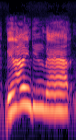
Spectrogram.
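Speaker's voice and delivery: high, drawn-out obnoxious nerd voice; Steve Urkel. Acted. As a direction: whine it slowly in a high, nerdy pitch. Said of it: "in a obnoxious voice".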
